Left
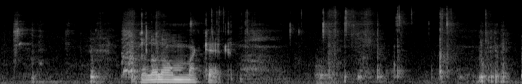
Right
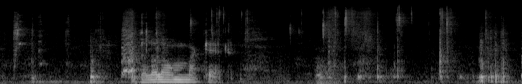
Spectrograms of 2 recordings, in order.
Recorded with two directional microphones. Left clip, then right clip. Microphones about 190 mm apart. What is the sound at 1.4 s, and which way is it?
Speech, 25° left (ahead or behind).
